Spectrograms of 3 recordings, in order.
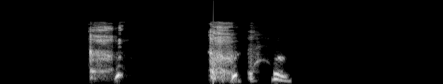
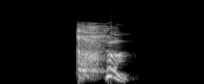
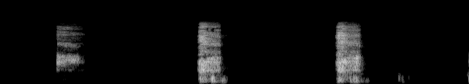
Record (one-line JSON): {"three_cough_length": "4.4 s", "three_cough_amplitude": 28986, "three_cough_signal_mean_std_ratio": 0.32, "cough_length": "2.0 s", "cough_amplitude": 32767, "cough_signal_mean_std_ratio": 0.38, "exhalation_length": "4.7 s", "exhalation_amplitude": 32435, "exhalation_signal_mean_std_ratio": 0.27, "survey_phase": "beta (2021-08-13 to 2022-03-07)", "age": "45-64", "gender": "Female", "wearing_mask": "No", "symptom_cough_any": true, "symptom_diarrhoea": true, "smoker_status": "Current smoker (11 or more cigarettes per day)", "respiratory_condition_asthma": false, "respiratory_condition_other": false, "recruitment_source": "REACT", "submission_delay": "4 days", "covid_test_result": "Negative", "covid_test_method": "RT-qPCR", "influenza_a_test_result": "Unknown/Void", "influenza_b_test_result": "Unknown/Void"}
